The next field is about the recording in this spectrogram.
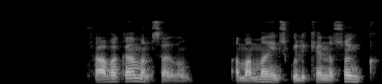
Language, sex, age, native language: Icelandic, male, 40-49, Icelandic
